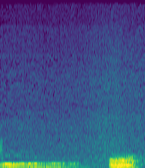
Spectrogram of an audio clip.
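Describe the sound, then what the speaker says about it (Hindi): A black monkey screeching loudly as a horror-story sound effect, a long strained tonal wail followed by a shorter, louder harsh burst after a brief pause, close and alone. "तभी वह काला बंदर जोर जोर से चिंघाड़ने लगता है।"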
